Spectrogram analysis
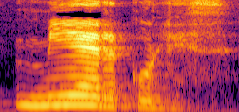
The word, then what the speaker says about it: miércoles: a faltar ninguna letrita para que diga correctamente miércoles con acento en la primera e de preferencia la mayúscula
